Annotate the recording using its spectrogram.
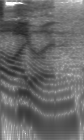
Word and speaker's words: Elin: Ellen Nordic? – Elin Nordic. – Elin, that's right. Not Ellen.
